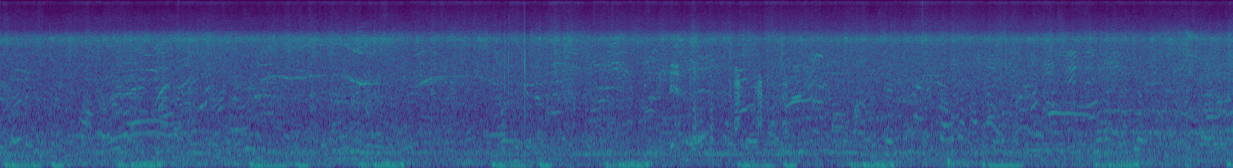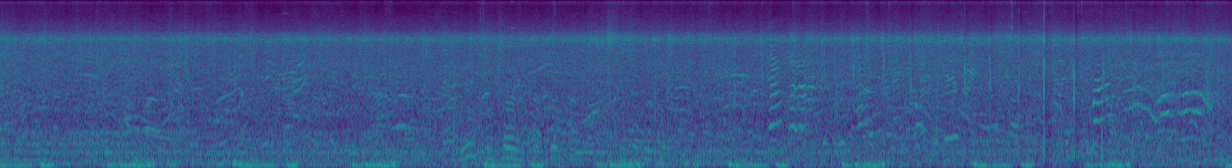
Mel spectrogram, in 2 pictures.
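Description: Water laps gently against the shore.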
